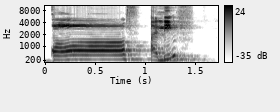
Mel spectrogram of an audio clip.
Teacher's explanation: قاف یہاں پہ حروف مستعلیہ میں سے ہے تو اس کو ہم نے پوری یعنی موٹا پڑھنا ہے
